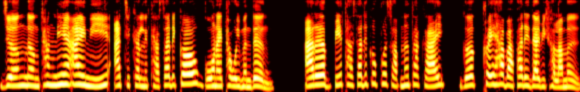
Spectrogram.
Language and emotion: Bodo, angry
